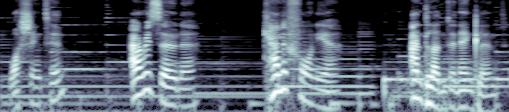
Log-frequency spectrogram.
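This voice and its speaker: Narrator: woman, lowish voice, animated and dramatic storytelling delivery over faint music. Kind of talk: scripted storybook narration for audio play.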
